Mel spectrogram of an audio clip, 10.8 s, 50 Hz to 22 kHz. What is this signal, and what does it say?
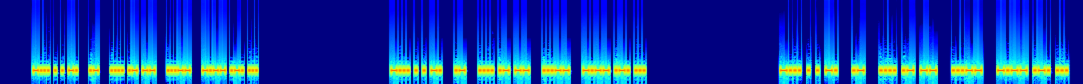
Morse code, heard as a keyed tone, about 59 wpm, 700 Hz. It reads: BEEN A HAM 3 YRS BEEN A HAM 3 YRS BEEN A HAM 3 YRS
